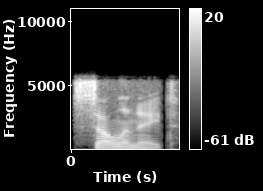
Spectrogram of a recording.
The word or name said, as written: selenate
